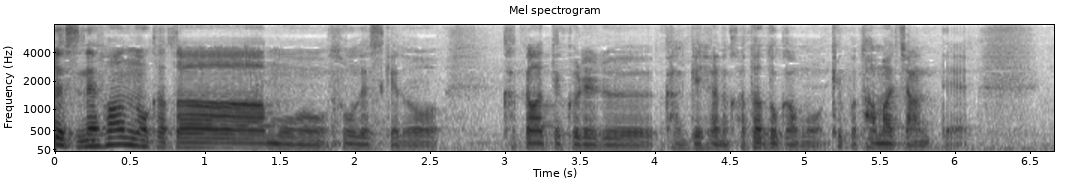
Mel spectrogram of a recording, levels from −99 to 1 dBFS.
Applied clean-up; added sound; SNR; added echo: none; none; none; none.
